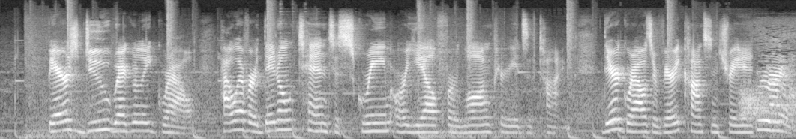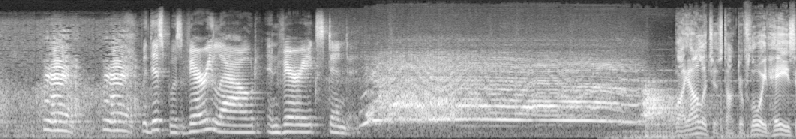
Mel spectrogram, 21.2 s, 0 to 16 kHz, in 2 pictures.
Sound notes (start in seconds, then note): 9.9 bear growling; 15.4 alleged bigfoot roaring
